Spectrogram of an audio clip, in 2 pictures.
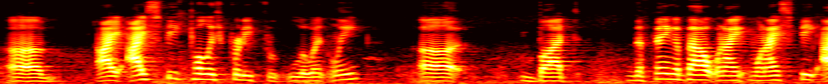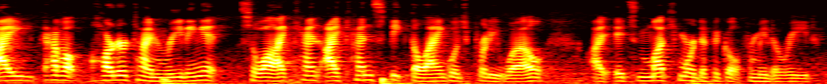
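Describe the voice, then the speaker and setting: A man's voice: mid-range voice, moderate pace, pushed and bright, a little hiss or hum. A young American man streaming a game, reading viewer questions aloud and answering them casually, with frequent fillers and restarts. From United States. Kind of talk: casual live-stream chat.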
